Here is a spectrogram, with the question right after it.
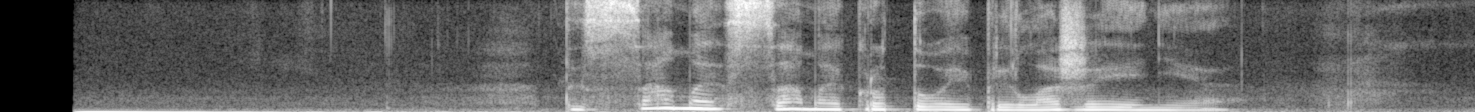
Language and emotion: Russian, positive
